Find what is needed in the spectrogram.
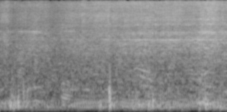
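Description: Men's voices talking indistinctly, with a brief sharp knock about a second in.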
